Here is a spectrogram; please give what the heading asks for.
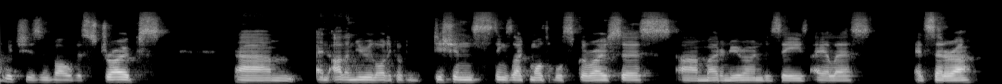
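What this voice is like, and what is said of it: Australian accent. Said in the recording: “being Australian, I'm sure you can hear the accent”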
